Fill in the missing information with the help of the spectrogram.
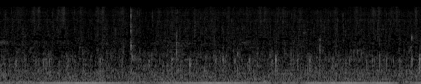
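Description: Thick tomato-and-pepper stew bubbling at a simmer in a large pot, with many small irregular pops and plops over a steady low hum.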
